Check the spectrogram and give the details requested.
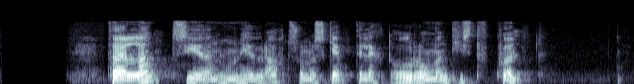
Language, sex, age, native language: Icelandic, male, 40-49, Icelandic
